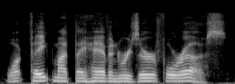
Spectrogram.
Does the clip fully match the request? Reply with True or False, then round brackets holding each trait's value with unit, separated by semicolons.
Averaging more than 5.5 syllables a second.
False (5.1 syllables/s)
